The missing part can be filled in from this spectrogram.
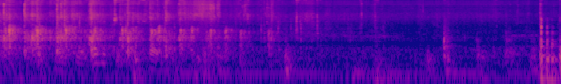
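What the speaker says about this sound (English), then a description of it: "with a warm round of applause" Warm round of applause from a conference audience welcoming a keynote speaker, dense patter of many hands clapping that gradually thins and fades, with a few louder claps at the end.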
